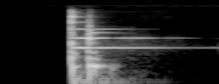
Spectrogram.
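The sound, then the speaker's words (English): Two quick bright clinks of crystal glasses striking each other in a toast, followed by a clear high ringing tone that slowly fades away. No voices. “Touch the mic. Clink. There you go. That works. Nice crystal glass you got there.”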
